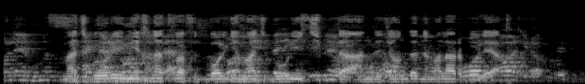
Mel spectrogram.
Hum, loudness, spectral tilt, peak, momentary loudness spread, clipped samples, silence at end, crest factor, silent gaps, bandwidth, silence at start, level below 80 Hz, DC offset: none; -24 LUFS; -4 dB/octave; -8 dBFS; 12 LU; under 0.1%; 0.2 s; 16 dB; none; 11.5 kHz; 0.05 s; -60 dBFS; under 0.1%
